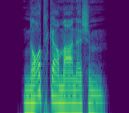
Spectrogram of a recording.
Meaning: strong dative masculine/neuter singular of nordgermanisch
- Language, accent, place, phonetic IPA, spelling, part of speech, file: German, Germany, Berlin, [ˈnɔʁtɡɛʁˌmaːnɪʃm̩], nordgermanischem, adjective, De-nordgermanischem.ogg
